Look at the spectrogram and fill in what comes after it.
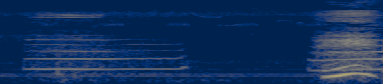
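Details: Domestic female cat calling her owner while carrying something in her mouth. A steady, harmonic tone is followed by a short pause, then a loud meow that rises and falls, with a human voice nearby.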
